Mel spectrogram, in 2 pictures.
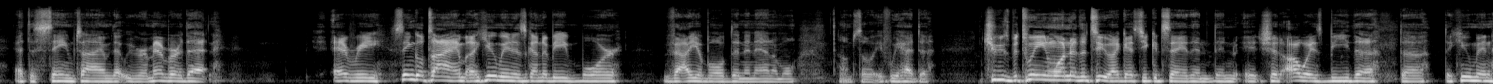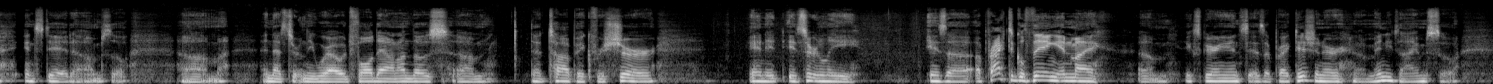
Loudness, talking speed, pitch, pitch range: -16 LUFS, 175 wpm, 150 Hz, 135-160 Hz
